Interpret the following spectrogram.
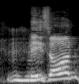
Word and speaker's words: Maison: last week dream catchers okay how do i pronounce this maizon yes maison maison yes they picked up the third crown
